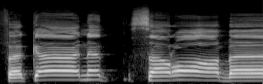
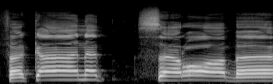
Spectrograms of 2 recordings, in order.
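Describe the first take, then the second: Both takes have the same delivery.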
